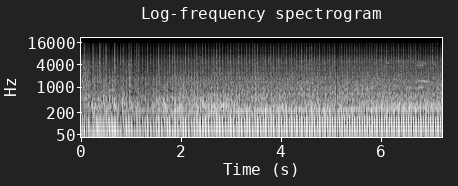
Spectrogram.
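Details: Lawn mower that ran very slowly and would not stop, after a full service (plug, air filter, blade) and micro switch fix, fresh fuel, running outside: crisp, rapid regular firing pulses at steady revs, no misses or surging; running as it should.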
